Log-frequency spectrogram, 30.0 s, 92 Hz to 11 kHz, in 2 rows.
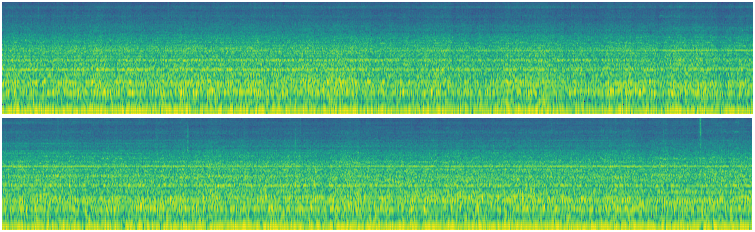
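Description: New Holland C185 compact track loader's diesel engine running steadily, powering a hydraulically driven snowblower that is throwing snow, heard from inside the cab as an even, loud low drone.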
